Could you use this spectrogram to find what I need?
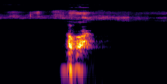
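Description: A young man speaks gently up close.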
